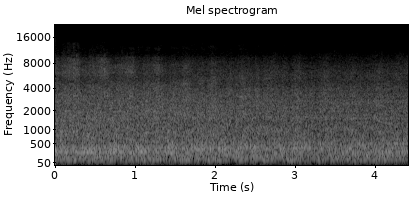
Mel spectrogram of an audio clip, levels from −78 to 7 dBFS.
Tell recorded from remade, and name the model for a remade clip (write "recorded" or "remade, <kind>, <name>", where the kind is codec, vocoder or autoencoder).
recorded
